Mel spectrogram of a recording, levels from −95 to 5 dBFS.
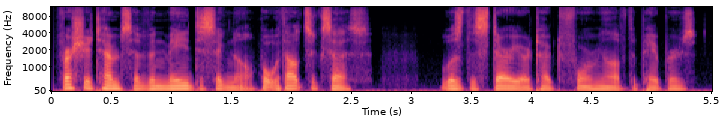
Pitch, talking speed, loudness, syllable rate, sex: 105 Hz, 185 wpm, -20 LUFS, 5.6 syllables/s, male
